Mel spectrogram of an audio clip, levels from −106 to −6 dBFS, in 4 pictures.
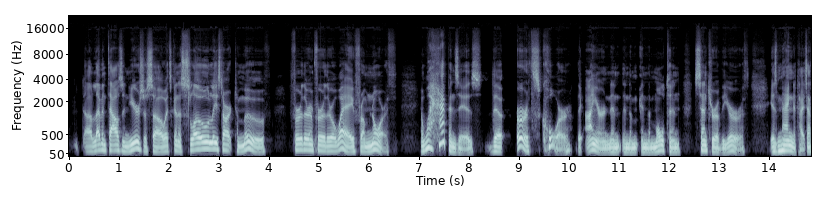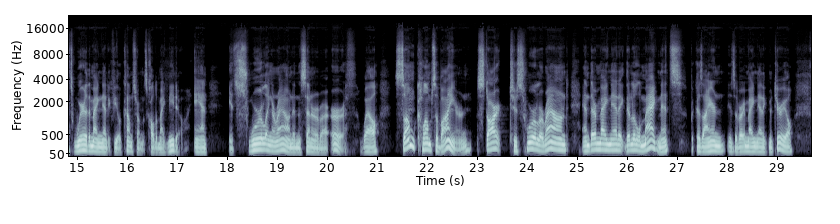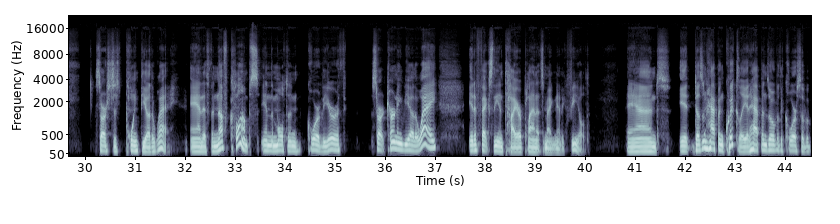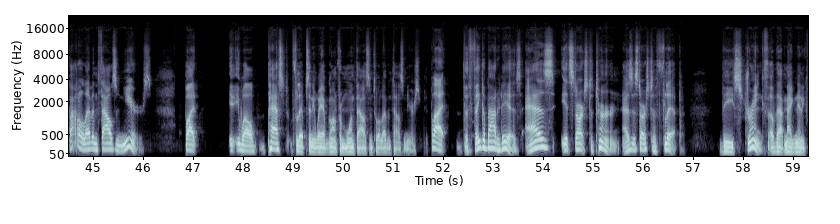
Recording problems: none

